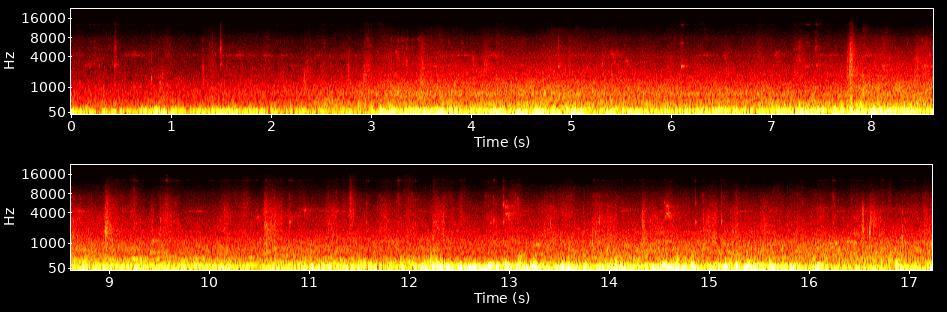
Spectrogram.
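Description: Wind blows steadily outdoors, rustling the trees.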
